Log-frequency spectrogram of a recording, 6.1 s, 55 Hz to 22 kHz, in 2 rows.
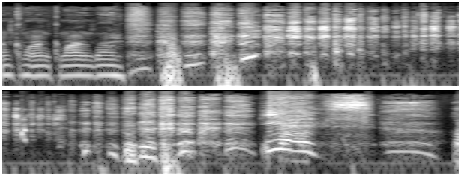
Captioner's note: heavy_ _breathing.mp3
